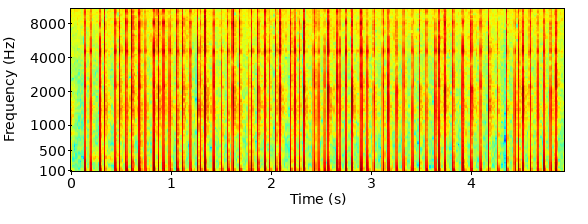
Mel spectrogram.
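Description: A thick, solid, round disc of light pine-like wood is gripped in both hands and tapped rapidly on its flat face with fingertips and nails. About 33 quick, dull, low knocks land in under five seconds, each dying almost instantly with no ring.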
